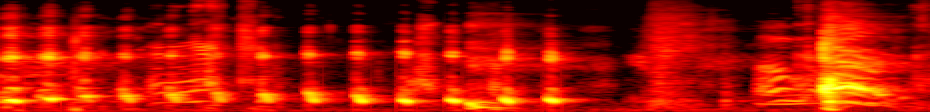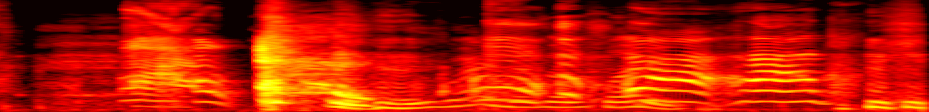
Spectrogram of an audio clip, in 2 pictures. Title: Twins Laughing at Mommy's Cough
